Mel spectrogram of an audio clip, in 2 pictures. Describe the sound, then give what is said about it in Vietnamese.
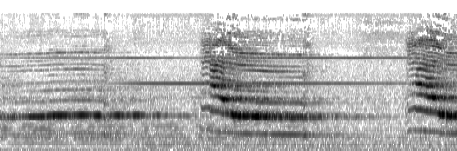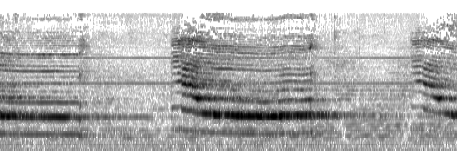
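A large black cat meowing at night lets out four long, eerie meows evenly spaced a few seconds apart. Each is loud and drawn out, its pitch bending downward, over a steady humming tone. “Nhưng mà nghe cái tiếng mèo cây giữa đêm vắng tối om om này thì ghê chết mẹ ra.”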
